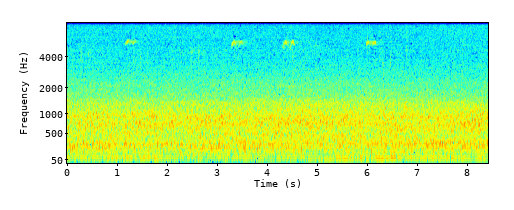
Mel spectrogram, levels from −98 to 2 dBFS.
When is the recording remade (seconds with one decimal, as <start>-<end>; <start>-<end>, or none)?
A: 0.0-3.1; 3.8-4.8; 6.0-7.0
